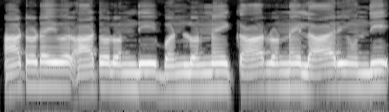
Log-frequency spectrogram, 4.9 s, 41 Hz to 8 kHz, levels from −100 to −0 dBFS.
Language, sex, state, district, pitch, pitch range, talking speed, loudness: Telugu, male, Andhra Pradesh, Guntur, 135 Hz, 130-135 Hz, 110 wpm, -14 LUFS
